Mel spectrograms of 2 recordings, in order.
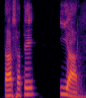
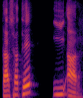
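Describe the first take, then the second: No difference in how they are said.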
